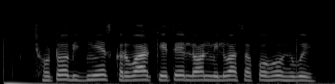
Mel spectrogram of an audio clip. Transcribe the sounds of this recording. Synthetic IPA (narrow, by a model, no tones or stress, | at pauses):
t͡ʃʰoːʈobɪd͡ʒneskəɾʋaɾket̪elɔːnmɪlʋasəkoɦoɦeʋe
